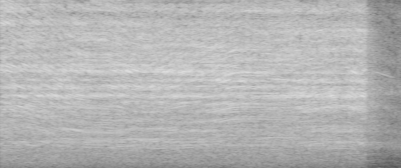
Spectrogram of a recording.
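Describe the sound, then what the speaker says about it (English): A handheld HDII power tool cutting or grinding aluminum, producing a loud, continuous abrasive whine that runs steadily before dropping away abruptly near the end. "Now your Hdii can also be used for cutting and grinding on aluminum."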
